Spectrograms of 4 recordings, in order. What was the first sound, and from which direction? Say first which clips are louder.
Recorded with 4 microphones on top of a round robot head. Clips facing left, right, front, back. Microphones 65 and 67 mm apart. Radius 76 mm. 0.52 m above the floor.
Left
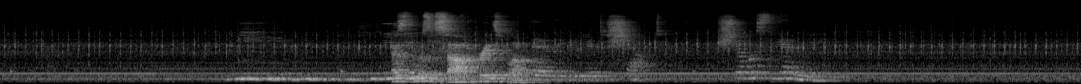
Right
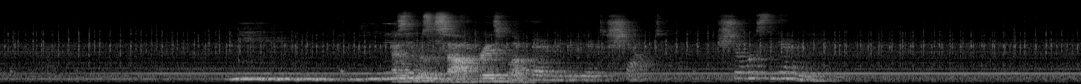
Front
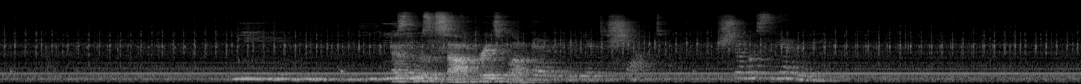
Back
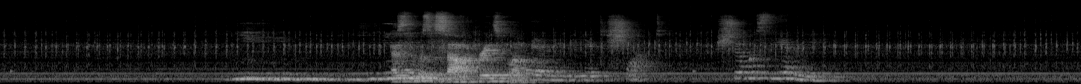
Laughter: even, front 1 dB; 5° right.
